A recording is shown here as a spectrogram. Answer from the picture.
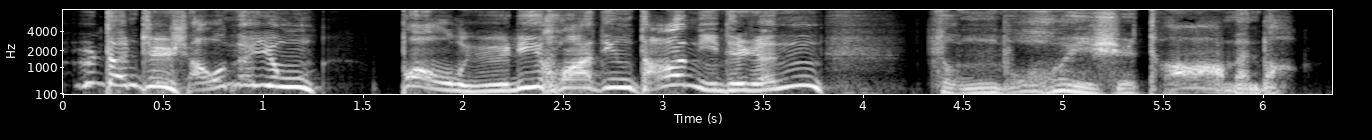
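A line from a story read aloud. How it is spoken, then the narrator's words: Sudden loud voice. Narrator (Chinese): 胡铁花忽然大声地说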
